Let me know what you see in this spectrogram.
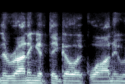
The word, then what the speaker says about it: Ekwonu: I just say Ekwonu, but I mean. – Okay, yeah. He was beating Ekwonu on some plays.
